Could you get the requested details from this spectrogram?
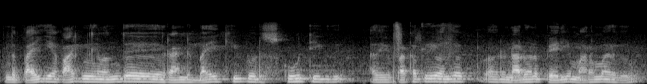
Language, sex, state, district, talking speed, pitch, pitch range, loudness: Tamil, male, Tamil Nadu, Namakkal, 150 wpm, 120 Hz, 110-130 Hz, -15 LUFS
